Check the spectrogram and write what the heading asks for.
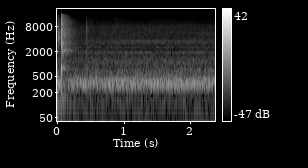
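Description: Industrial serger (overlock machine) motor still running steadily after being switched off, coasting down slowly, as industrial motors do. A sharp click at the very start.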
